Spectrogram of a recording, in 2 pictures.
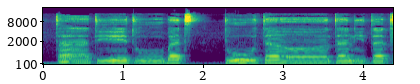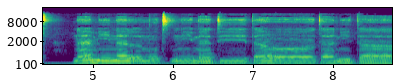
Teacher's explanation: Huruf ta tempat keluarnya adalah ujung lidah bertemu atau menempel dengan gusi bagian atas.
